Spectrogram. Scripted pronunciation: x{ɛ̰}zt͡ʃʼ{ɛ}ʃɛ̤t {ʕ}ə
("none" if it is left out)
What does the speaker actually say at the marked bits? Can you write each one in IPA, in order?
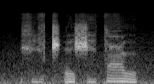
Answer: ɛ̤, ɛ, ʕ

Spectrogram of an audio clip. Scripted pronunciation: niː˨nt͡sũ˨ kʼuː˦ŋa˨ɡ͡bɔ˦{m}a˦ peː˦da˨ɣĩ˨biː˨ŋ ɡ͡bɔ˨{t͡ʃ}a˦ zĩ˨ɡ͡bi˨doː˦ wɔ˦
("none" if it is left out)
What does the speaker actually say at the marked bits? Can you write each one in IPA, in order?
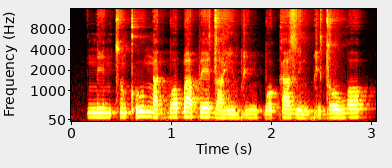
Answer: ɓ, k

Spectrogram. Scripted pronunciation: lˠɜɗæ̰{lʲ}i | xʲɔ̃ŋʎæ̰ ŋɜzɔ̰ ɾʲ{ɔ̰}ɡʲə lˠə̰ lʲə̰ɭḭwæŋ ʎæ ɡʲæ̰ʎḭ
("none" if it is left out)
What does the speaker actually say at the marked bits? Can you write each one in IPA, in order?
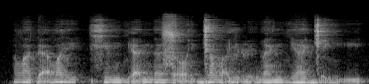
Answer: lˠ, ə̰

